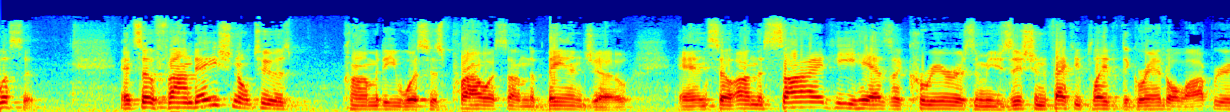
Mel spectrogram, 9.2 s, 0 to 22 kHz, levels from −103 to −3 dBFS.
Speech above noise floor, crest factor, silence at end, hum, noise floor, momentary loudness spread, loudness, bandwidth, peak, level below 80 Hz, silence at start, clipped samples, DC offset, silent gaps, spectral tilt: 22 dB; 12 dB; 0 s; none; -35 dBFS; 7 LU; -13 LUFS; 11.5 kHz; 0 dBFS; -46 dBFS; 0 s; under 0.1%; under 0.1%; none; -5 dB/octave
